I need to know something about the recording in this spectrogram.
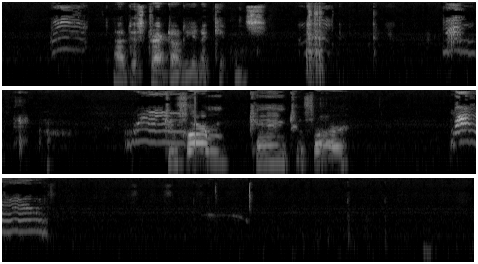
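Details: Mother cat Marge, a former pregnant stray now at Purrfect Pals, with her growing kittens at morning feeding indoors; scattered short arched meows mixed with human talking in a quiet room.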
